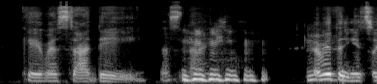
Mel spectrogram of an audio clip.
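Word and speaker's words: Kyreesade: It's pronounced Kira Sad. Kira Sad.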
